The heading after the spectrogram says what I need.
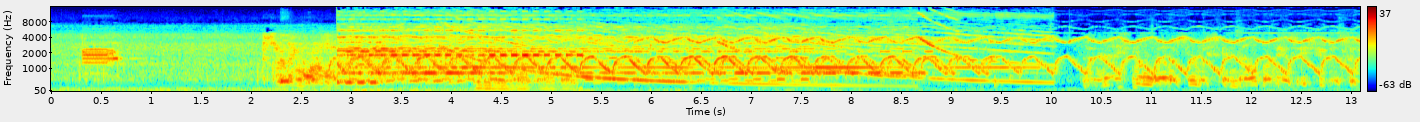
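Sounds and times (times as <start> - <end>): electronic sirens wailing: 2.9 - 13.0
two-tone alarm tone: 2.9 - 13.0.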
